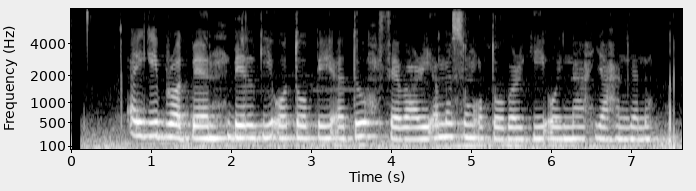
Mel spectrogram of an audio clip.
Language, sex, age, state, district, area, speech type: Manipuri, female, 18-30, Manipur, Thoubal, rural, read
